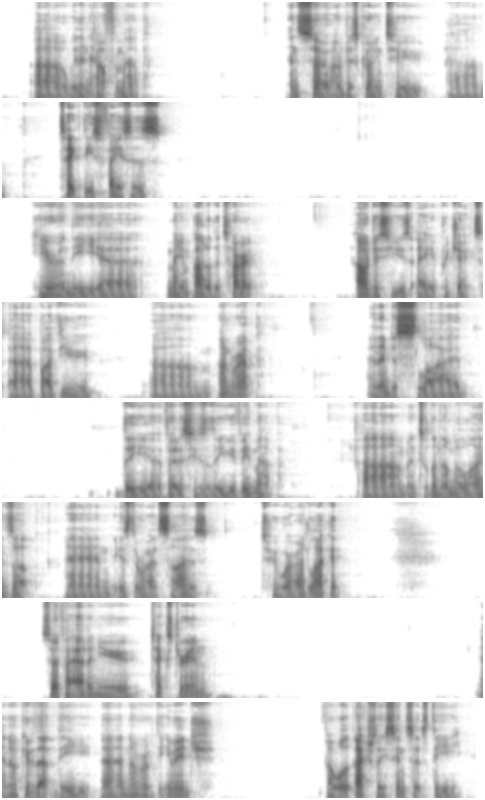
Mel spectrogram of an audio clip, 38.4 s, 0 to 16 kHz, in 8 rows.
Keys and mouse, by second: 0.0-5.7 typing, 8.2 u, 10.9 s, 11.7 g, 12.2 s, 13.0 g, 13.5 click, 14.8-19.6 typing, 18.9 click, 19.9 ctrl+z, 20.0 ctrl+z, 20.2 ctrl+z, 20.2-21.7 drag, 21.1 l, 21.8 g, 22.5 KP_0, 24.5 Tab, 25.0 KP_Decimal, 25.2 KP_0, 27.1-28.6 right drag, 28.6-29.9 drag, 29.9 right click.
